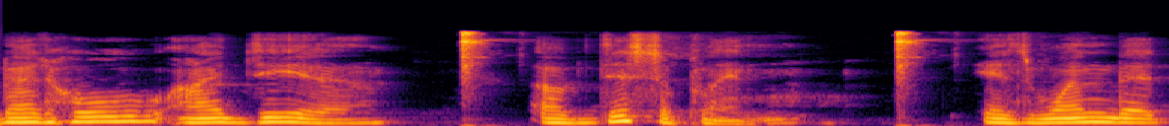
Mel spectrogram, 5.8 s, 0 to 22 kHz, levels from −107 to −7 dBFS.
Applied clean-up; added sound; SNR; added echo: classical method WPE with log-MMSE.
